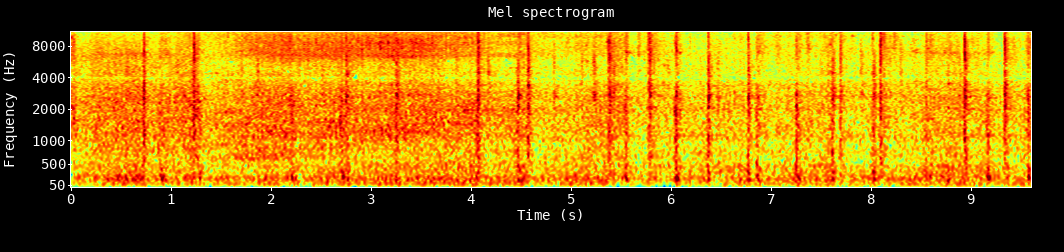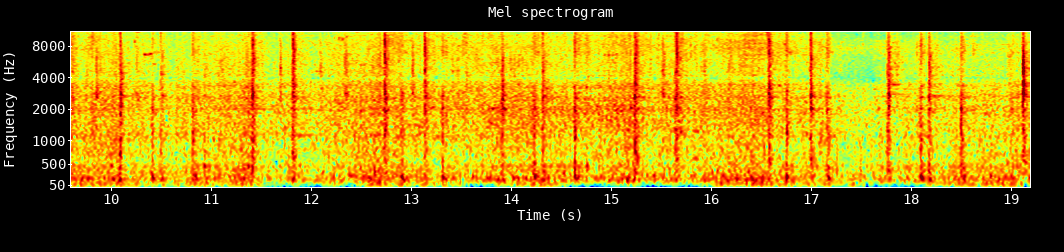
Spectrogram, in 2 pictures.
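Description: State Railway of Thailand passenger coaches rolling past close by, their steel wheels clacking over the rail joints in a continual run of sharp clicks over a steady rumble.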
